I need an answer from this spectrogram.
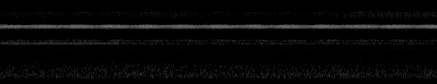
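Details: Crickets chirping at night: a steady, shrill, high-pitched trill held without a break, with a fainter band above and softer hiss below, no other clear sounds.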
